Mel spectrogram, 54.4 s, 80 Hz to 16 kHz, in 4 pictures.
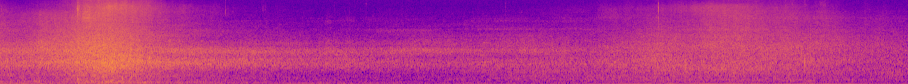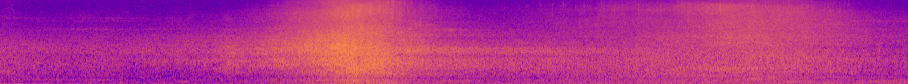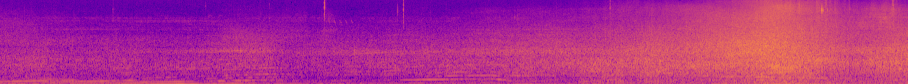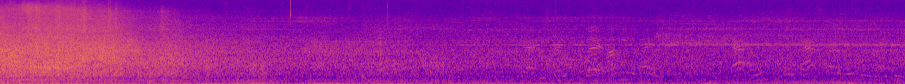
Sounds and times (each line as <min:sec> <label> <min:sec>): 0:00.0 cars tend to zip by 0:04.3
0:16.5 cars tend to zip by 0:47.1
